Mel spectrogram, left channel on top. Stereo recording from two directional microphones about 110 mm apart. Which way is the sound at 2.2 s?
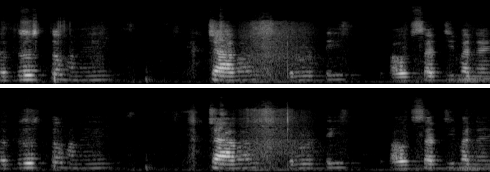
35° right (ahead or behind).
